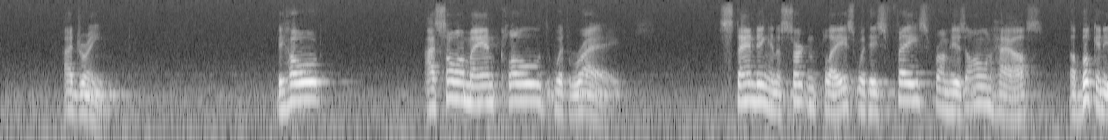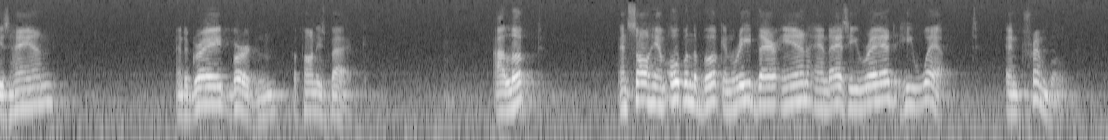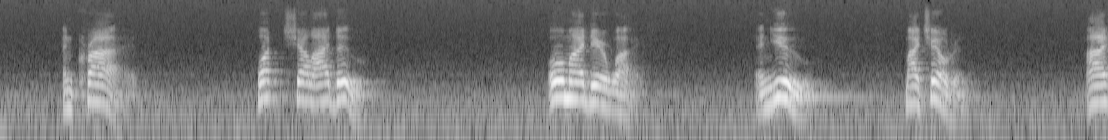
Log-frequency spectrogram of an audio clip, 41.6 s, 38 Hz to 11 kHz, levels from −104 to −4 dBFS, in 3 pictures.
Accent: American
